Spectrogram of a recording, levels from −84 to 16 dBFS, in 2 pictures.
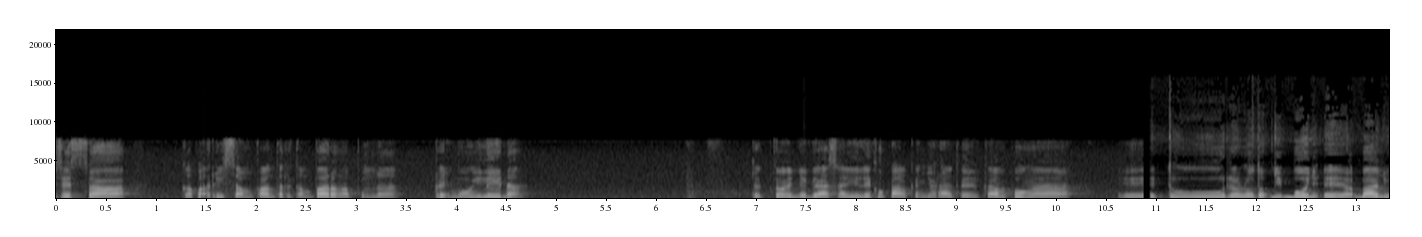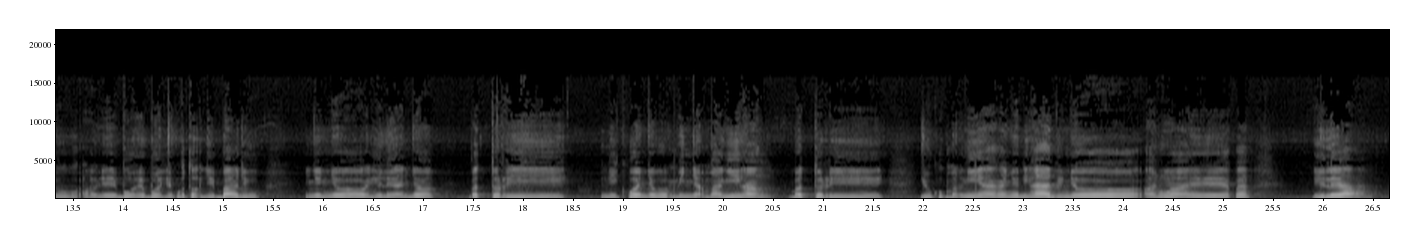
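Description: From the start to 10.95 s the recording likely ran through an input switched to a poorer device. The speech is dull, with nothing above 7.4 kHz, about 5 dB quieter, over a noise floor about 30 dB down. At 10.95 s an 80 ms silence precedes fuller sound.

Overlapping chunks also occur: the audio was handled in 3 s blocks, each starting 7.07 ms before the previous ended, so that sliver plays twice. Short clicking stutters occur at 1.47, 7.48, 10.49, 13.50, 16.51, 19.51 and 22.52 s.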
